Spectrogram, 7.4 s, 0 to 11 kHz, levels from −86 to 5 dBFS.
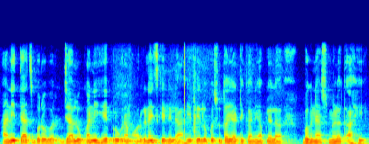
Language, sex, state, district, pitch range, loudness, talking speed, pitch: Marathi, male, Maharashtra, Aurangabad, 125-145 Hz, -16 LUFS, 145 wpm, 135 Hz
